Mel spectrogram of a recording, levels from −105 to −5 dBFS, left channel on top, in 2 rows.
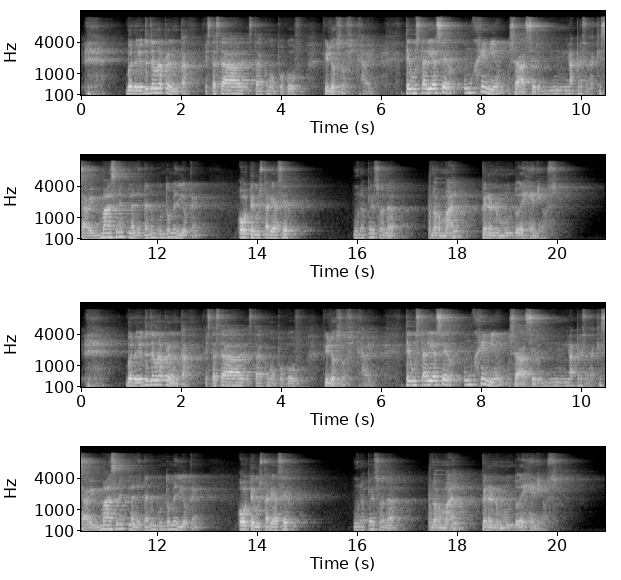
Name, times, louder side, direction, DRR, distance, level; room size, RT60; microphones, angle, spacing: voice 1, 0.1-0.5 0.9-12.8 13.6-14.7 15.9-16.8 17.4-18.0 18.5-20.0, left 1 dB, 5° left, 3 dB, 0.3 m, -28 dB
6.4 x 6.2 x 3.4 m, 1.2 s
head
